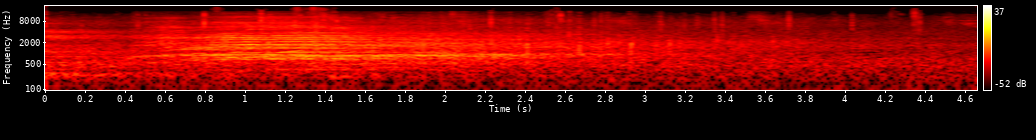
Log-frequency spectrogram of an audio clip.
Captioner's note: audience applauds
